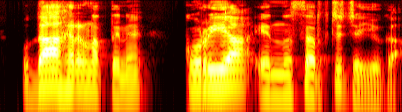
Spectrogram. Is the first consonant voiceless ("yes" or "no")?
no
